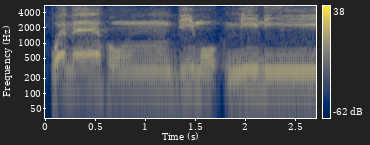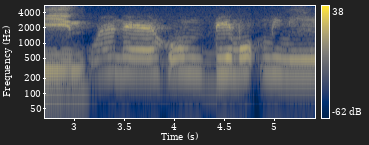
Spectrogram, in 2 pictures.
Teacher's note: اخلي الشفتين يتماسوا ماشي، لكن ما فيش مط للشفتين · Term: الإخفاء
